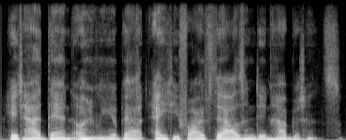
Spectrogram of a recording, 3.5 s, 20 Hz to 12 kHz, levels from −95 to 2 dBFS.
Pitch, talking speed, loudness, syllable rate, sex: 155 Hz, 155 wpm, -14 LUFS, 5.0 syllables/s, male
